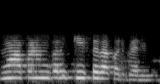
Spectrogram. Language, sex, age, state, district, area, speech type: Odia, female, 18-30, Odisha, Subarnapur, urban, conversation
